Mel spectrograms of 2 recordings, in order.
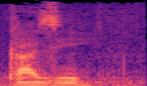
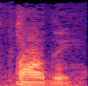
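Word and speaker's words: Qadhi: So, of course, they would pronounce it Qazi, right? – Yes. – But when I was in my teenage years, I wanted the authentic pronunciation. So I began to write it and pronounce it as Qadi.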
